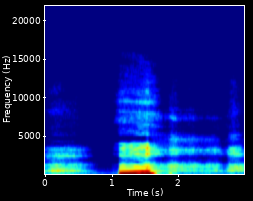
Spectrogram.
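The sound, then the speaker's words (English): A single loud yawn, a drawn-out voiced sound sliding downward in pitch for about half a second, with faint breathy noise before and after. “Sorry. I hope you're not yawning.”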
